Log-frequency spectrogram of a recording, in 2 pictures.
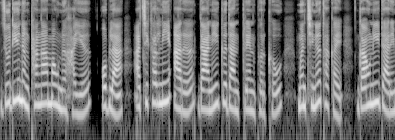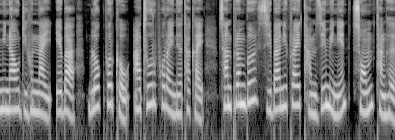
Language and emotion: Bodo, neutral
